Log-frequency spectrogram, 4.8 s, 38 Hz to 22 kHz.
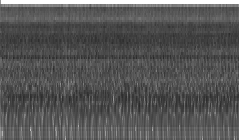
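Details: MEP-802A diesel generator at its first start after piston ring and gasket/seal replacement (before: only one cylinder firing, blue exhaust smoke, blowby from intake); strong, even clatter at steady speed with no skipped beats, running clean and healthy.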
